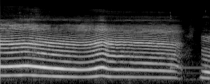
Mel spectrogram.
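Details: Low-birth-weight child aged 1 year 3 months, formerly in NICU, crying hard before being settled to sleep by mother: loud, sustained, clear-toned wail with a brief breath pause before resuming; infant crying.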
